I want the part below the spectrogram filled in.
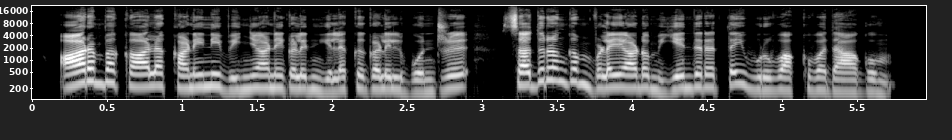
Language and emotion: Tamil, neutral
